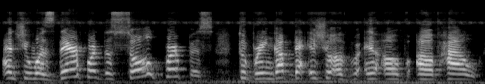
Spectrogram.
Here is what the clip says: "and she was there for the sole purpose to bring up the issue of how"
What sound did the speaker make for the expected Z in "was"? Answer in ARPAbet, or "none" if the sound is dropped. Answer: Z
